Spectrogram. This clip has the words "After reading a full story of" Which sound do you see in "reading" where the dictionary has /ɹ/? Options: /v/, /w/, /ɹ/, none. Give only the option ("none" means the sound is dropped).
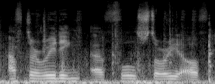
/ɹ/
